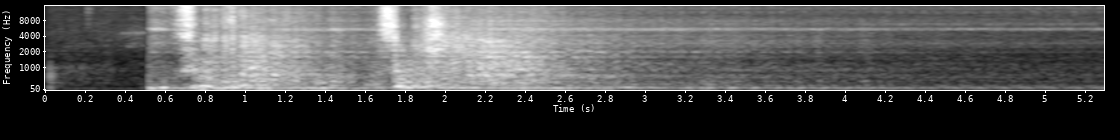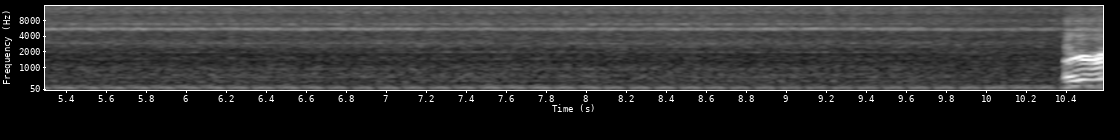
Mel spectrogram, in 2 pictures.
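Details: 1974 Plymouth Duster after carburetor work: cranks and catches, revs briefly, then settles to a steady, even idle with no misses.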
